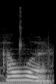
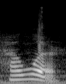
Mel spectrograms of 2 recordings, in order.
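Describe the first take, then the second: First: The h is silent; it starts with a vowel. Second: The word starts with an audible h sound. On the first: The speaker calls it right. "diucapkannya hour ... Itu bersuara vokal" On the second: The speaker calls it wrong. "bukan hour"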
